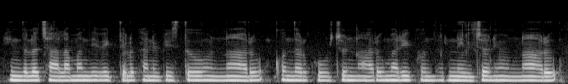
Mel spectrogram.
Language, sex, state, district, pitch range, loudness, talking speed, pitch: Telugu, male, Telangana, Hyderabad, 190-195 Hz, -13 LUFS, 125 wpm, 190 Hz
